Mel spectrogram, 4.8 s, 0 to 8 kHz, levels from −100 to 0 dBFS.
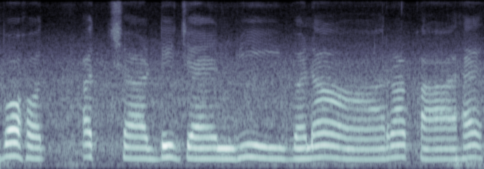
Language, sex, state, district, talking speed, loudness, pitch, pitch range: Hindi, female, Chandigarh, Chandigarh, 85 wpm, -17 LUFS, 195 Hz, 185-210 Hz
